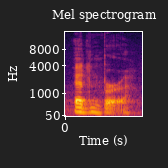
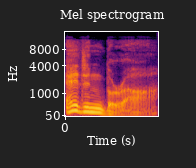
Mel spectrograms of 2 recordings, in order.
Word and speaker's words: Edinburgh: Edinburgh. Edinburgh. Edinburgh. And now they're coming out. So when you go to Edinburgh, you got 3 days in Edinburgh. It is pronounced as Edinburgh.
